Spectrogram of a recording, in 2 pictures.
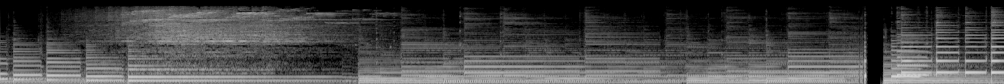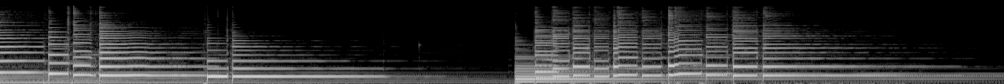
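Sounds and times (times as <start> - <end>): guitar picking a melody: 0.0 - 20.0.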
